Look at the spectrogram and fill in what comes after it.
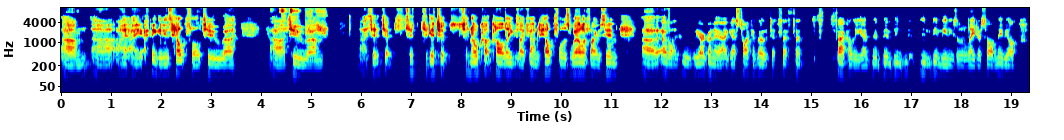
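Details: Retired male academic with a PhD who stutters, severe when young, now reasonably well controlled most of the time; part-word and word repetitions; stuttering.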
